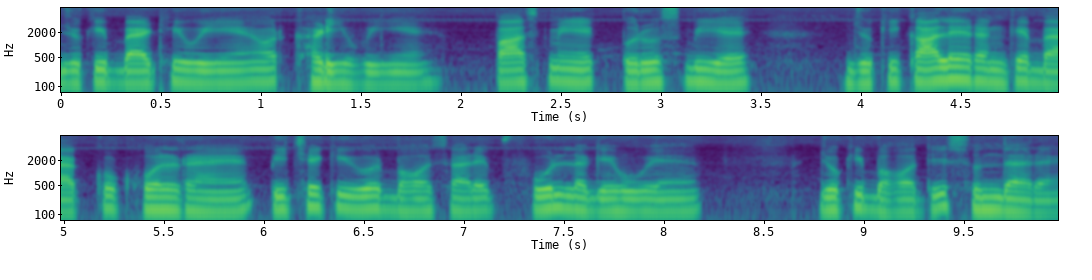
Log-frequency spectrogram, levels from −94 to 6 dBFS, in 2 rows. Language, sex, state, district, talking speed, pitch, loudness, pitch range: Hindi, male, Uttar Pradesh, Muzaffarnagar, 240 wpm, 125 Hz, -23 LUFS, 120-130 Hz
